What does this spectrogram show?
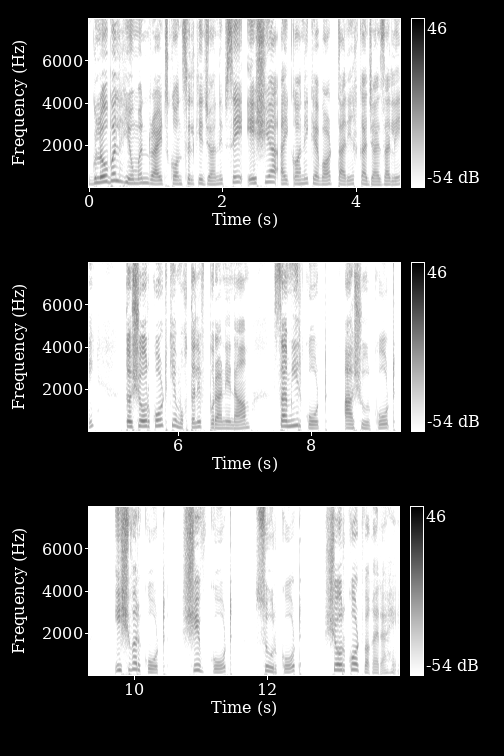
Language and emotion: Urdu, neutral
